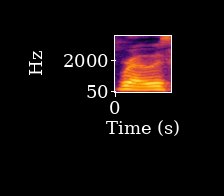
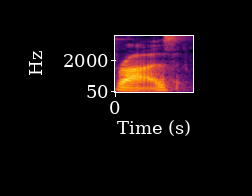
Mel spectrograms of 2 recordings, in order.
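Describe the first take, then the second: First: The name is said with a long vowel. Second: The name is said with a short vowel. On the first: The speaker calls it right. "but it's rose" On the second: The speaker calls it wrong. "I used to pronounce this Roz, my mistake in the past"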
